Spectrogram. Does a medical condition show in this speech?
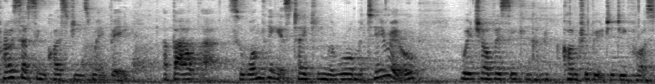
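No.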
